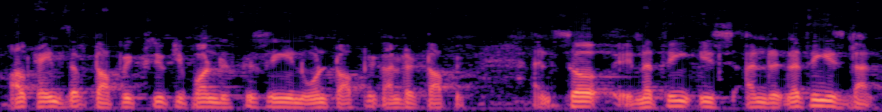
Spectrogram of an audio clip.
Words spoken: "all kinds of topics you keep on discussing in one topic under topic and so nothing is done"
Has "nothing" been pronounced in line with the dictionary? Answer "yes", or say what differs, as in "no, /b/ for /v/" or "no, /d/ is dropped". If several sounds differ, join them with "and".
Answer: no, /t/ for /θ/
